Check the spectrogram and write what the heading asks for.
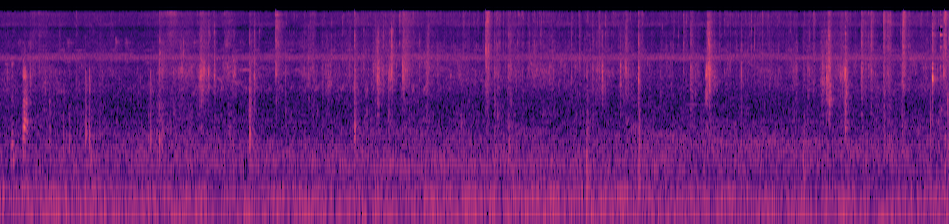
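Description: Quiet outdoor ambience: a steady low rumble with a faint high hum and scattered light clicks and ticks. No chainsaw is running.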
